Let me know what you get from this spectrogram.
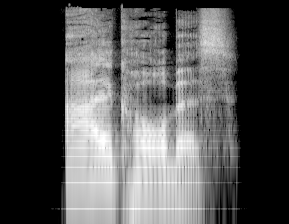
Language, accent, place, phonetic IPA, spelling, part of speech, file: German, Germany, Berlin, [ˈaːlˌkɔʁbəs], Aalkorbes, noun, De-Aalkorbes.ogg
- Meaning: genitive singular of Aalkorb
